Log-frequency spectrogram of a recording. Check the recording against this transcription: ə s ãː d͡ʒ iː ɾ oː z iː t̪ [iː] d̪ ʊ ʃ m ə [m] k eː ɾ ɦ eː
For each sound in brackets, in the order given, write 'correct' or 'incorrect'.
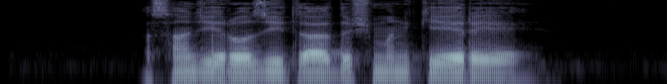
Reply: incorrect: aː, incorrect: n

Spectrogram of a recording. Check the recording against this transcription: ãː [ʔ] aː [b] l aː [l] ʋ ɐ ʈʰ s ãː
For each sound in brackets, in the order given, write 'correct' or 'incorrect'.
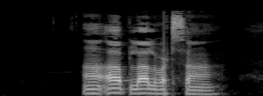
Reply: correct, incorrect: p, correct

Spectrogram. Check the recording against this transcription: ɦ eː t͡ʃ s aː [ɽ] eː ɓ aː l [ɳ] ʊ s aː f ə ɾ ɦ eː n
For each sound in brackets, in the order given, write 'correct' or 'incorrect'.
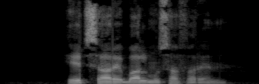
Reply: incorrect: ɾ, incorrect: m

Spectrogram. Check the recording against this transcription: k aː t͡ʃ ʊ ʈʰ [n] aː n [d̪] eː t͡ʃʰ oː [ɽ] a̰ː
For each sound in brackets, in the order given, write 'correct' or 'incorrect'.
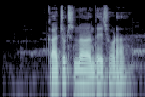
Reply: correct, correct, correct

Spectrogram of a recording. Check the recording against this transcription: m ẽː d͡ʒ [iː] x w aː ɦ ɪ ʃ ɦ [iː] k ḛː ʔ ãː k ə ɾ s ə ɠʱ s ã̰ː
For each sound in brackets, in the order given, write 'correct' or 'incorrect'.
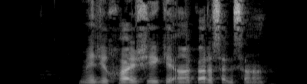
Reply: correct, correct

